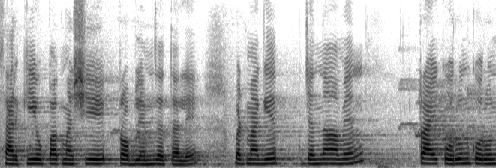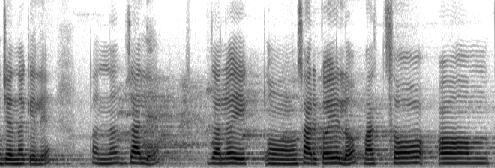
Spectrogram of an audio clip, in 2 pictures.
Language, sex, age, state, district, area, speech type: Goan Konkani, female, 18-30, Goa, Quepem, rural, spontaneous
